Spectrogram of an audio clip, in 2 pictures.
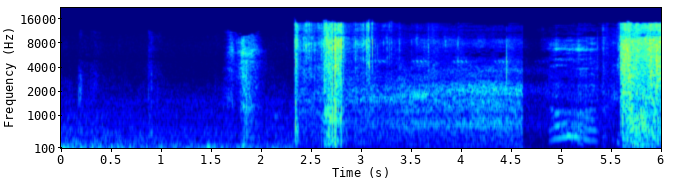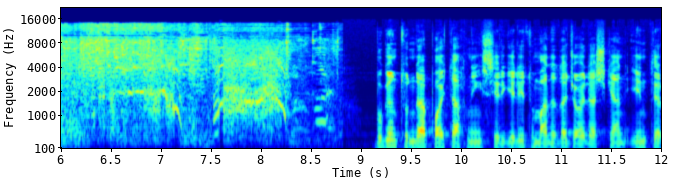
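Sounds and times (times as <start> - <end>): glass shattering: 5.6 - 8.8
high-pitched cries: 6.4 - 8.8.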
